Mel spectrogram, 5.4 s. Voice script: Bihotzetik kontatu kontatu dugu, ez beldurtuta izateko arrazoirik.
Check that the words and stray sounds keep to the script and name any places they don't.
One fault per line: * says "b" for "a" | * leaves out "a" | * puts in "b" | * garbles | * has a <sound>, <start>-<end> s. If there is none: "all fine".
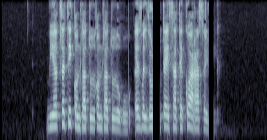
* has a dropout, 3.1-3.2 s
* has a dropout, 4.2-4.3 s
